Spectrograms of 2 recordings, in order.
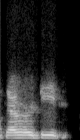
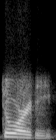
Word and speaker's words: Dougherty: So I could not be more excited to have Dougherty. Did I say that right, Dougherty? It's close enough. Okay. The family pronounces it Dougherty, but Dougherty.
